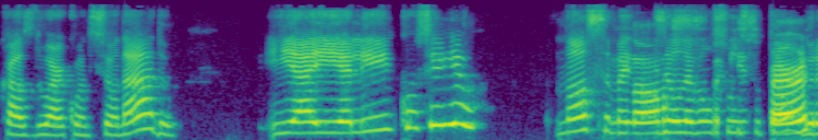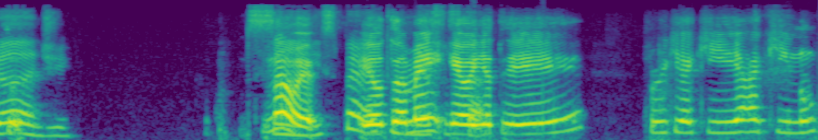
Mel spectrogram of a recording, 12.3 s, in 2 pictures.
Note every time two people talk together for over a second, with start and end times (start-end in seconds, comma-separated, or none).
4.5-6.3, 8.1-9.9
